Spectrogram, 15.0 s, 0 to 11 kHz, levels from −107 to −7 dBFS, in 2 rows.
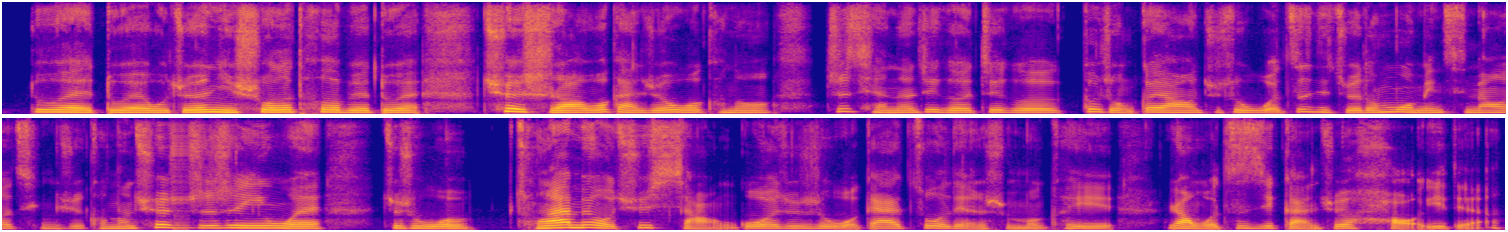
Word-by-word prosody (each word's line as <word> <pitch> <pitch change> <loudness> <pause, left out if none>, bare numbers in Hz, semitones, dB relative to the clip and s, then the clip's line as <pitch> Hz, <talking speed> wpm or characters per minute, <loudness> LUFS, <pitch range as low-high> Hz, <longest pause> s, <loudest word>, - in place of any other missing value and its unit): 对 220 -3 +6
对， 200 0 +3
我 190 -1 +2
觉 205 +2 +2
得 215 - +8
你 220 -2 +7
说 215 +1 +4
得 215 - +7
特 220 0 +2
别 190 -2 +2
对。 185 -1 0 0.3
确 275 -4 +6
实 195 -3 +1
啊， 190 0 +6
我 205 +2 +2
感 210 -5 -1
觉 190 +2 -1
我 210 -1 +1
可 205 - -10
能 185 0 -5 0.3
之 275 - -7
前 205 -8 -6
的 190 +2 -4
这 225 +2 -2
个 190 -2 -1
这 210 +2 -3
个 180 -2 -1
各 250 0 -1
种 185 -5 -5
各 210 - -2
样 195 -3 +2
就 200 - -15
是 200 +1 -4
我 185 -5 -3
自 240 +9 -7
己 215 - -5
觉 175 -2 -4
得 200 - -2
莫 225 +1 0
名 185 -1 -4
其 205 0 -8
妙 195 0 -3
的 190 - -6
情 185 0 -12
绪， 200 +2 -11
可 200 -1 -11
能 190 +1 -3
确 245 +7 0
实 230 -1 -5
是 240 0 +1
因 225 -1 +2
为， 195 0 +2 0.3
就 215 - -4
是 210 - -3
我 185 -3 0 0.2
从 215 - +2
来 250 +3 +10
没 260 - +3
有 230 -6 +2
去 250 +7 -6
想 150 -10 -6
过， 180 +1 -3
就 205 +2 -7
是 195 0 -5
我 - - -5
该 190 0 -1
做 205 +1 -4
点 175 -2 -7
什 - - -9
么 - - -9
可 195 - -12
以 160 -4 -6 0.2
让 200 -5 +3
我 - - -4
自 215 - -7
己 210 +1 -5
感 205 - -3
觉 185 -1 -3
好 190 - -3
一 185 - -6
点。 - - -10
200 Hz, 325 characters per minute, -24 LUFS, 185-215 Hz, 0.3 s, 来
